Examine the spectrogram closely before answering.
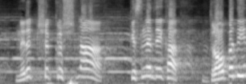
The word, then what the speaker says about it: कृष्ण: इसीलिए कृष्ण शब्द का जो लोग कृष्णा उच्चारण करते हैं वे सावधान रहें, क्योंकि यदि मुक्ति मिलेगी तो वैकुंठ में द्रौपदी आपका स्वागत करेंगी। आइए, आपने मेरा खूब भजन किया। आप कहोगे द्रौपदी जी हमने आपका नहीं, हमने तो भगवान का किया था। बोले नहीं, आप हरे कृष्णा बोलते थे ना, कृष्णा तो मेरा नाम है, भगवान का नाम कृष्ण है।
